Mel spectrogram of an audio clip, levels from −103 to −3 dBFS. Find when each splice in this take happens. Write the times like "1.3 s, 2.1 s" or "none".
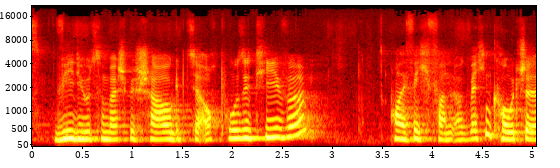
none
